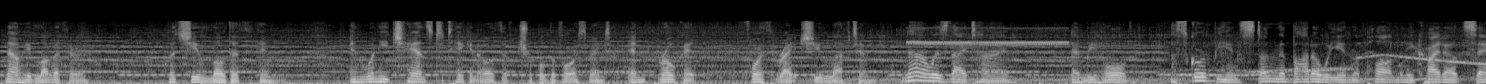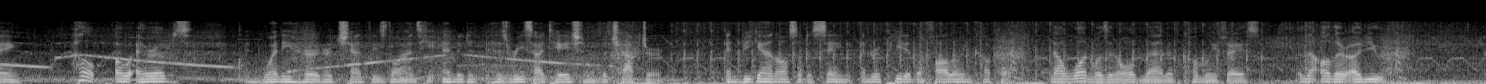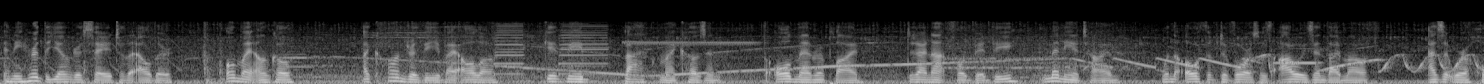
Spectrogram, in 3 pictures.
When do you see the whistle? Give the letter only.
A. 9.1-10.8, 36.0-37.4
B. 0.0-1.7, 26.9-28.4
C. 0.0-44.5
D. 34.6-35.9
A.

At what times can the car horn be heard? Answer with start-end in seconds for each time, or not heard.
34.6-35.9.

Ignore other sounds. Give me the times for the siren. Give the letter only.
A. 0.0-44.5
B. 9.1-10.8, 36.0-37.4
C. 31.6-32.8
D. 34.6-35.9
A.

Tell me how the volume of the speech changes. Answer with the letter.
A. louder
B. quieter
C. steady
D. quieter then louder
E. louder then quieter
C.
